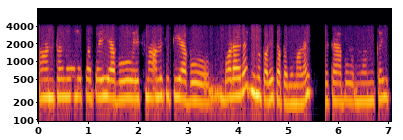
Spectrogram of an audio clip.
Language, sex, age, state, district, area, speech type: Nepali, female, 30-45, West Bengal, Darjeeling, rural, conversation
